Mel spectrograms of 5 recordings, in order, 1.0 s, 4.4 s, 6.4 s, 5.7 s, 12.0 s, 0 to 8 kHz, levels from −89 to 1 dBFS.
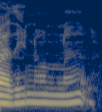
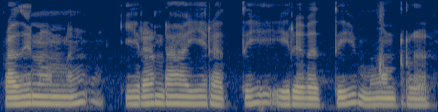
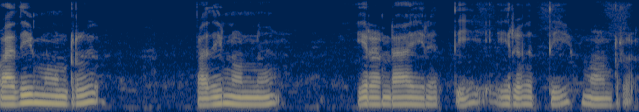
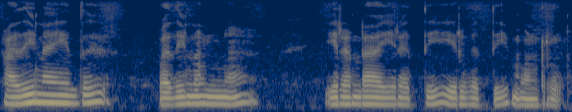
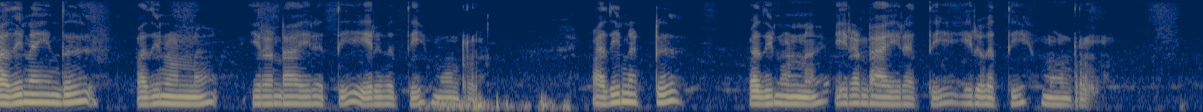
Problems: low volume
